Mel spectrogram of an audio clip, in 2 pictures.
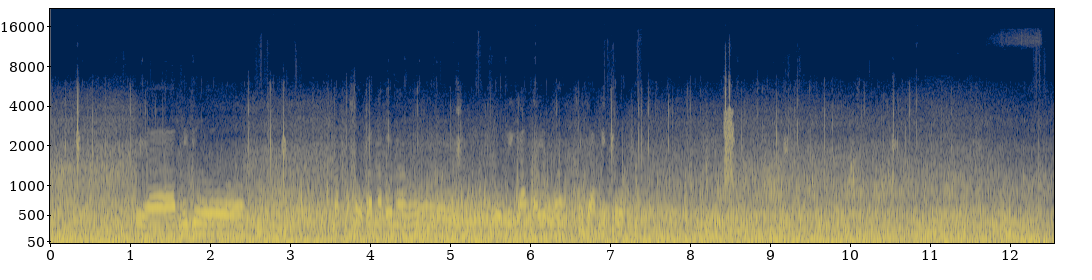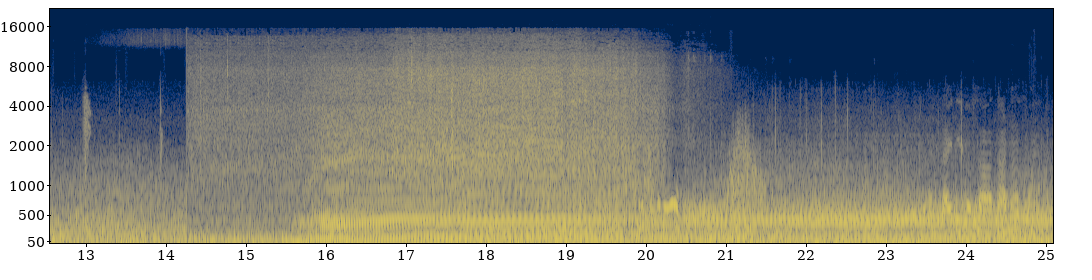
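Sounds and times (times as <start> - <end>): wind and road noise: 0.0 - 25.0
scooter engine revving up: 14.3 - 21.0.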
